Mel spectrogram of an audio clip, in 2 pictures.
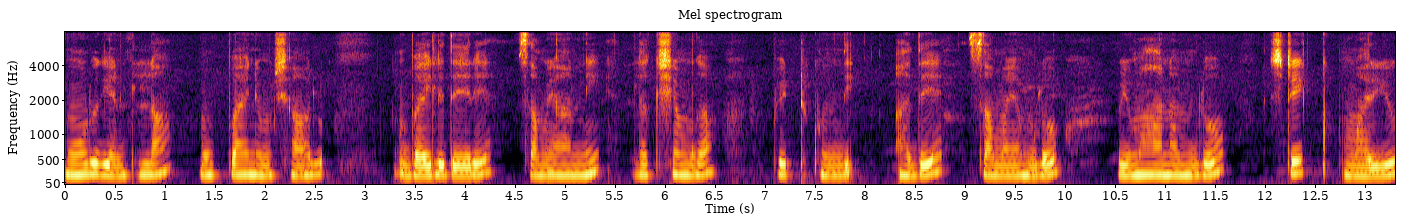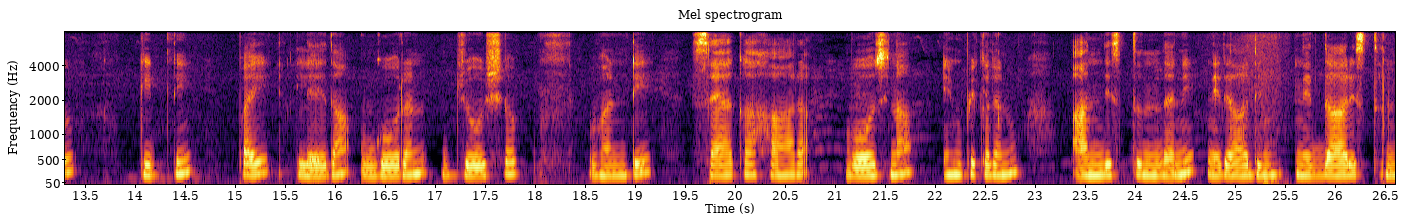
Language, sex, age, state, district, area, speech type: Telugu, female, 30-45, Andhra Pradesh, Eluru, urban, read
